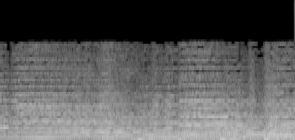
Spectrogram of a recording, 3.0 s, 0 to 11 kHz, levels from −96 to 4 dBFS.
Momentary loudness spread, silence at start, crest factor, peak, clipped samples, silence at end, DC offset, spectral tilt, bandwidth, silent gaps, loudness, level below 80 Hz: 4 LU; 0 s; 14 dB; -8 dBFS; under 0.1%; 0 s; 0.1%; -5 dB/octave; 8 kHz; none; -21 LUFS; -48 dBFS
